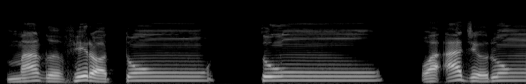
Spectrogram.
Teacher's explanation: এখানে তানবিনের পরে ইদগামে বা গুন্নার হরফ ওয়াও, এজন্য গুন্না সহ মিলাতে হবে।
